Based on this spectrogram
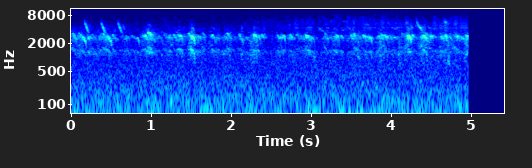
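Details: Carmine bee-eaters in Zambia calling in a crowded, continuous chorus of short throaty notes, ending abruptly in silence after about five seconds.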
